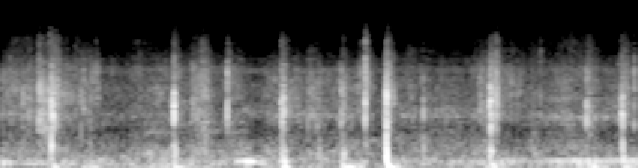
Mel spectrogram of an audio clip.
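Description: Footsteps on a dirt footpath: about six or seven uneven steps over a few seconds, each a short scuffing tap.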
